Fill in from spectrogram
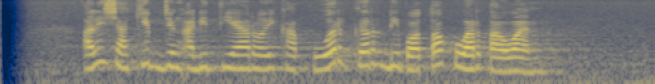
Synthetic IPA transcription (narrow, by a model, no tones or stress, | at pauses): ʔaliʃakɪp̚d͡ʒɨŋadit̪iaɾoikapurkɨrdipɔt̪ɔkuwart̪awan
